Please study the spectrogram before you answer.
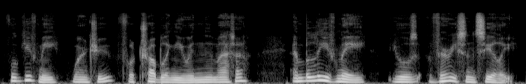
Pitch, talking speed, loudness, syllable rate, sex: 125 Hz, 180 wpm, -17 LUFS, 6.1 syllables/s, male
